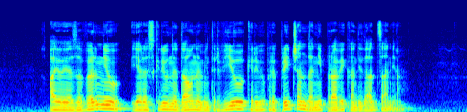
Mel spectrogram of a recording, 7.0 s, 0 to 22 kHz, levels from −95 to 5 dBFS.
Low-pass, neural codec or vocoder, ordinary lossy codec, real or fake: 9.9 kHz; none; none; real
